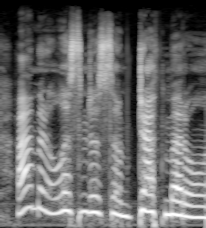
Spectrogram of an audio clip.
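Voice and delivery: loud, high-pitched voice. Retelling a neighbor talking to himself outside: imitating someone talking loudly. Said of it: "He's talking to himself really loud".

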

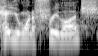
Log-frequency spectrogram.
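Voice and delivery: voice with an edgy tone. Retelling how a stranger offered a free lunch: imitating a voice with an edge. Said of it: "a little bit of an edge in his voice".

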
